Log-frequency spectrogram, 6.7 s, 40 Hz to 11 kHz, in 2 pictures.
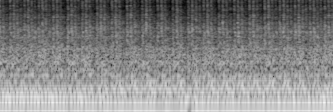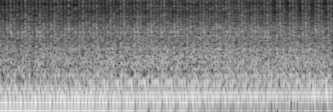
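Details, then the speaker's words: Ford 8N tractor with a carburetor leaking while running and the float suspected stuck, float height not yet adjusted: the engine chugs unevenly at idle, beats stumbling and catching irregularly; sputtering, likely fuel delivery. "Uh the carburetor is leaking uh while it's trying to run. It's sputtering. I I think the float is getting stuck still."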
